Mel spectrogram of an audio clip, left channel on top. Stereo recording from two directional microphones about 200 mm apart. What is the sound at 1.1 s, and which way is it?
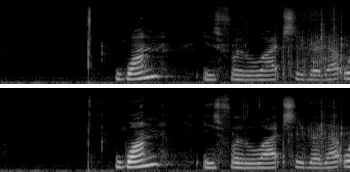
Speech, 20° right (ahead or behind).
